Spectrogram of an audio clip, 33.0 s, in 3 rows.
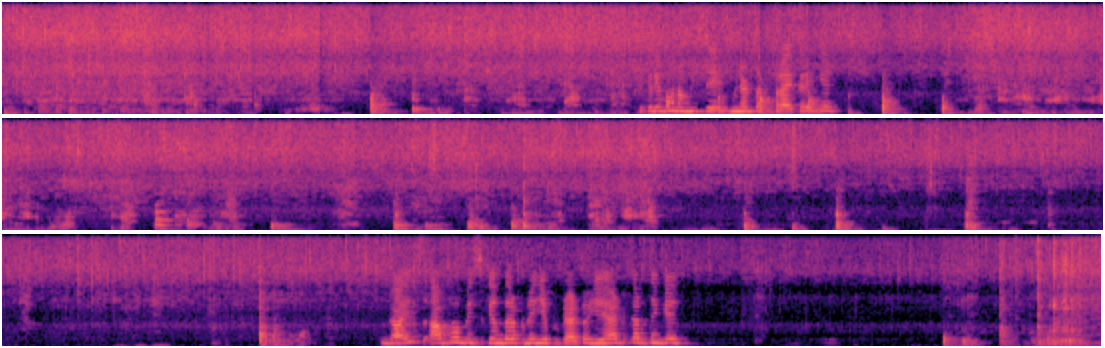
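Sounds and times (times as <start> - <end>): masala sizzling in oil: 0.0 - 33.0
metal spoon scraping a pot: 4.1 - 6.6, 9.7 - 13.5, 16.2 - 17.6, 32.3 - 33.0.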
